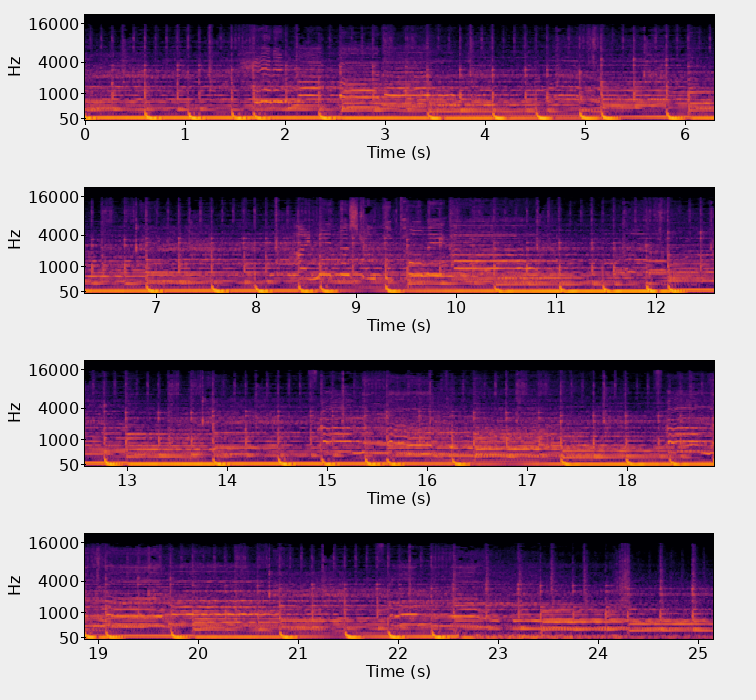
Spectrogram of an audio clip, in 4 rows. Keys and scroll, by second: 0.7 [, 3.8 ], 11.6 ], 12.5 [, 14.2 ctrl+s, 17.9 [, 18.6 ], 19.6 [, 22.8 [, 23.8 ], 24.8 ].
